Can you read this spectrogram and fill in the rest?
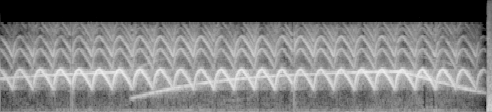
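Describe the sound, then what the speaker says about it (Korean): A loud police siren wails in rapid repeating sweeps, close by and continuous, with a second rising tone joining partway through. "경찰차의 사이렌 소리예요"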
